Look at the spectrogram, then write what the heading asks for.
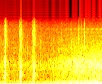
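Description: Three sharp paintball marker shots from a Planet Eclipse Ego fitted with a Grav hopper, evenly spaced in quick succession against steady outdoor background noise, with no talk over them.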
